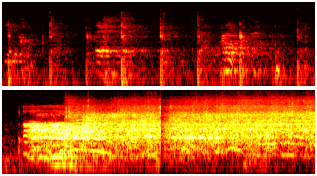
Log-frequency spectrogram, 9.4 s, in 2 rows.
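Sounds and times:
header touches in arena: 0.0 - 4.7
ovation in arena: 5.0 - 9.3.

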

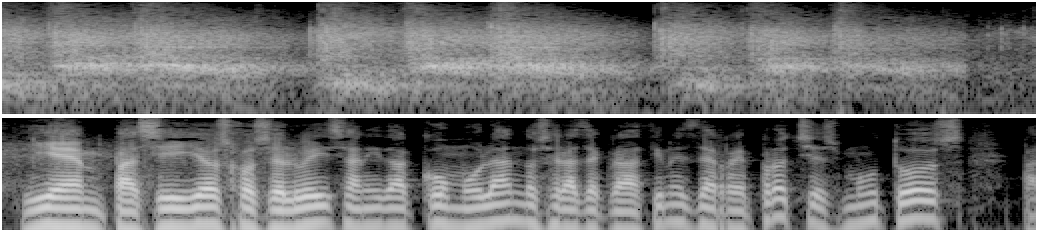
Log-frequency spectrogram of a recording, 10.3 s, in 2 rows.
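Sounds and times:
Podemos political group chanting battle cry: 0.0 - 4.9
speech: 5.3 - 10.3.

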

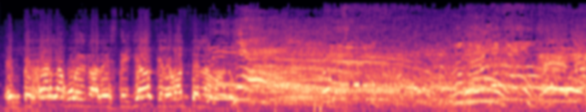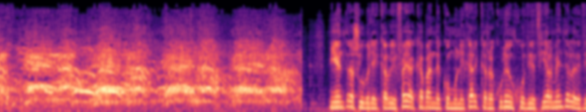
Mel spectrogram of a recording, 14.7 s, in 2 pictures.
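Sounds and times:
speech: 0.1 - 4.5, 11.4 - 14.6
crowd of taxi drivers chanting a war cry: 3.2 - 11.1.

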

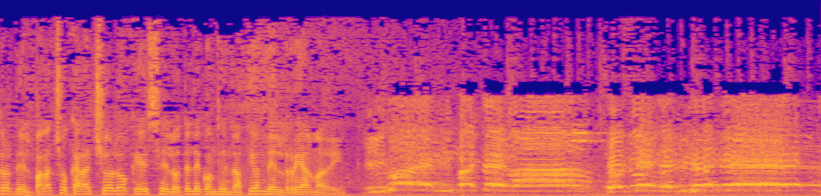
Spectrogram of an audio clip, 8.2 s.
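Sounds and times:
speech: 0.0 - 3.8
football fans chanting at night: 3.6 - 8.2.

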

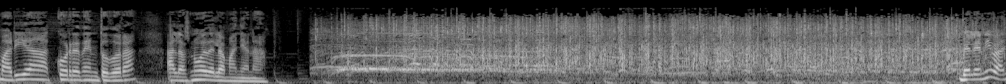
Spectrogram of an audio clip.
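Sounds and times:
speech: 0.0 - 2.8, 9.6 - 10.0
applause welcoming students at school: 3.1 - 10.0
faint crowd voices and cheering: 3.1 - 10.0.

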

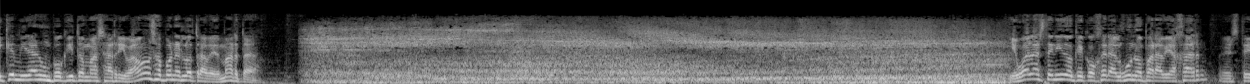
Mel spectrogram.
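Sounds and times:
speech: 0.0 - 3.1, 10.1 - 12.4
airplane noise: 2.6 - 12.4.

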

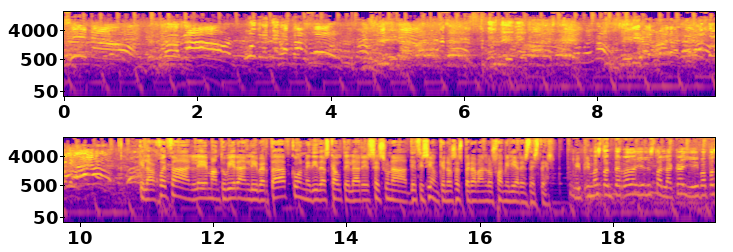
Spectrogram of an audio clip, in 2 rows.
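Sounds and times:
crowd booing and shouting: 0.0 - 11.8
speech: 10.9 - 19.5.

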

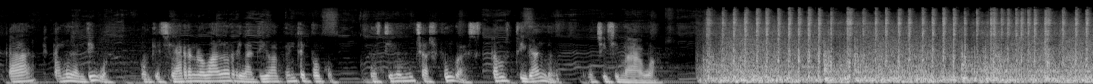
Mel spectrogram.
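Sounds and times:
speech: 0.1 - 6.8
Holy Week procession drums: 7.0 - 10.9.

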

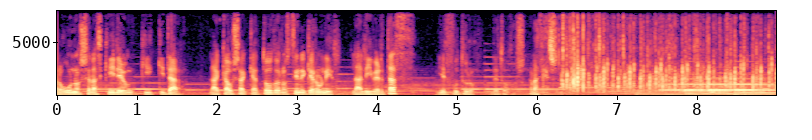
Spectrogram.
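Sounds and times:
speech: 0.0 - 6.6
applause at a memorial event in Rentería, Guipúzcoa: 6.2 - 8.9.

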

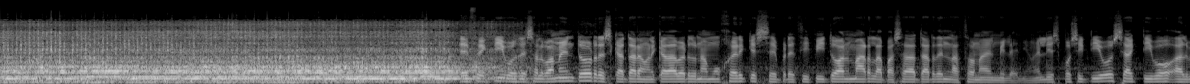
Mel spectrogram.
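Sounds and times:
rescue helicopter engine in A Coruña: 0.0 - 9.4
speech: 5.3 - 11.9.

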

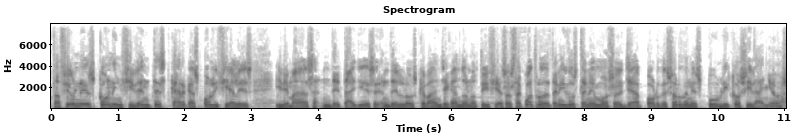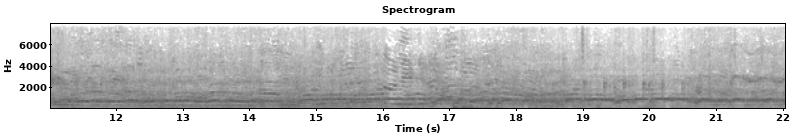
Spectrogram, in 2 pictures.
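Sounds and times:
speech: 0.0 - 11.4
crowd of protesters shouting and chanting in the street: 11.0 - 22.0.

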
